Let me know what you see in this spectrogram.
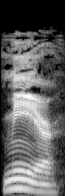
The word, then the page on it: mere: American English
